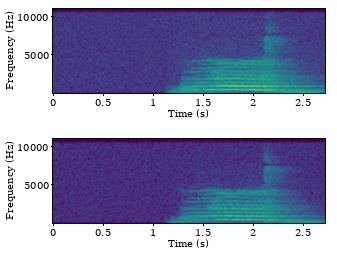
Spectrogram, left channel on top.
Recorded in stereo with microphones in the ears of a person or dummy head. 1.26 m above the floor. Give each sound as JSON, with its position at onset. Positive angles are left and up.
{"t": 1.1, "sound": "a cat meowing", "side_deg": -35, "distance_m": 1.1}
